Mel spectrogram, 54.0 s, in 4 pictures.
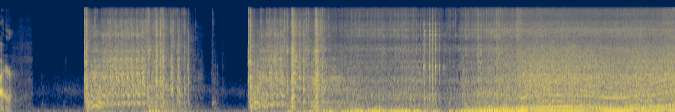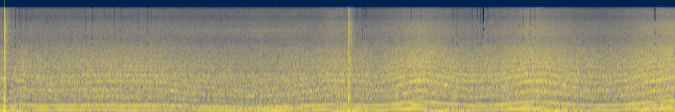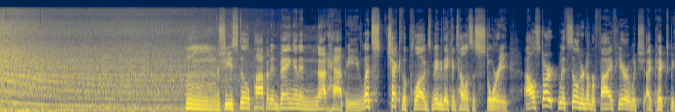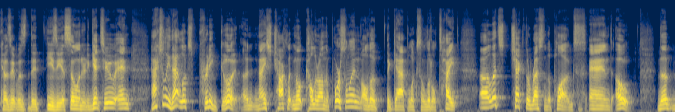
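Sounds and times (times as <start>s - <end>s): engine revving: 1.7s - 3.6s, 5.0s - 32.6s
engine cranking on starter: 1.7s - 3.9s, 5.0s - 32.4s
engine running roughly: 5.1s - 32.4s
engine pops: 13.2s - 14.4s, 19.2s - 23.7s.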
